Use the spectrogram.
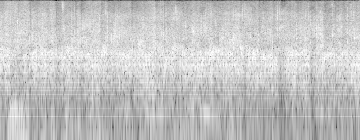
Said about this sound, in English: That is one long walk. They have to keep the applause going a long time while you guys are walking down there. We like that.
